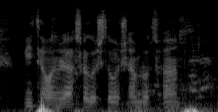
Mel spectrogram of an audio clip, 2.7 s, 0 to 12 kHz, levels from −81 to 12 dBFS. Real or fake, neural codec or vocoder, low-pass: real; none; 9.9 kHz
